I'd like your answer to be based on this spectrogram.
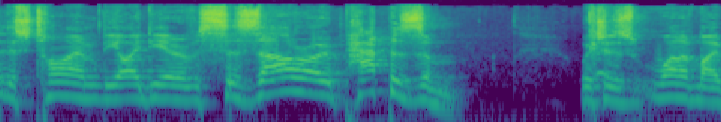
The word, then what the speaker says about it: Caesaropapism: Cesaropapism.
